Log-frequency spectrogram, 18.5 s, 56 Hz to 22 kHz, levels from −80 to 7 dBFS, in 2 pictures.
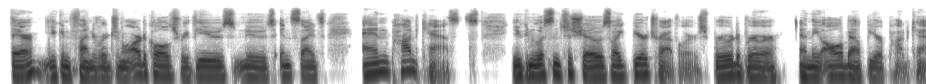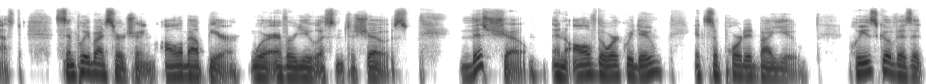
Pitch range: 90-110 Hz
